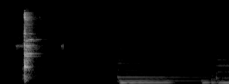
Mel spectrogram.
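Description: Glasses clink together once in a toast, bright, with a faint second tinkle a moment later, followed by a low, steady humming drone.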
